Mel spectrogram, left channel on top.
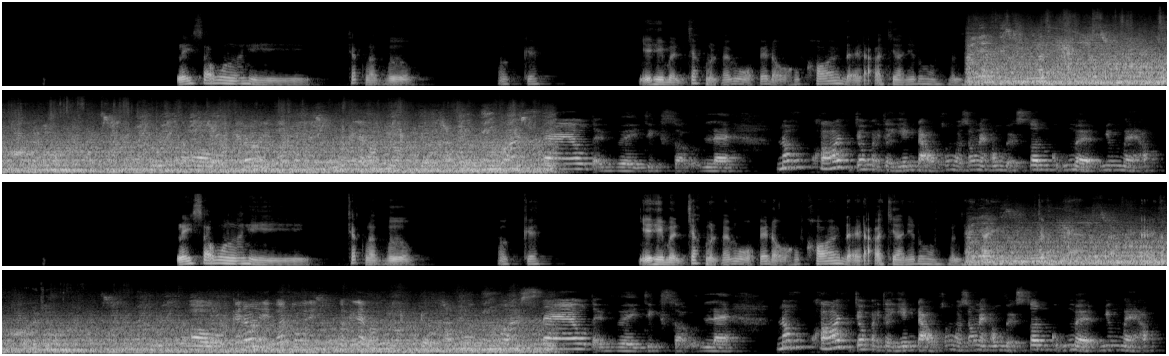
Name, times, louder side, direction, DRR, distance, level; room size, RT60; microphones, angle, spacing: voice 1, 1.7-3.1 3.5-4.1 5.0-5.4 6.4-12.2, right 4 dB, 60° right, 0.6 m, -26 dB
sound 1, 9.6-17.2, left 2 dB, 65° left, 1.3 m, -20 dB
voice 2, 13.5-23.1, right 1 dB, 30° right, 3.6 m, -25 dB
17.5 x 8.7 x 3.7 m
head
